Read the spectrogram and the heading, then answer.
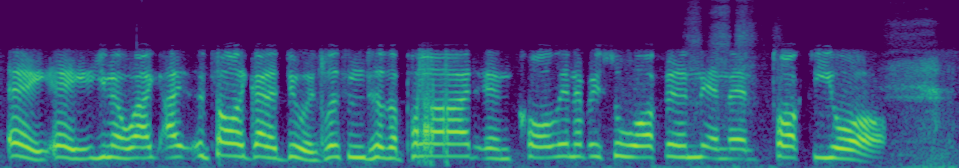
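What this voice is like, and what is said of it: New York-sounding regional accent. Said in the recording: “the gentle cadence of your accent ... I sound like I'm from New York, but I'm from New Jersey”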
